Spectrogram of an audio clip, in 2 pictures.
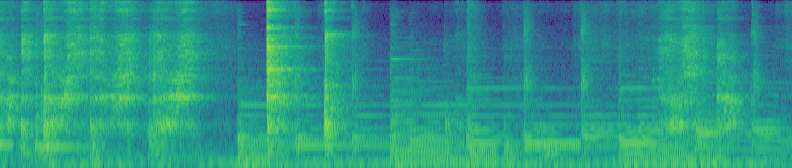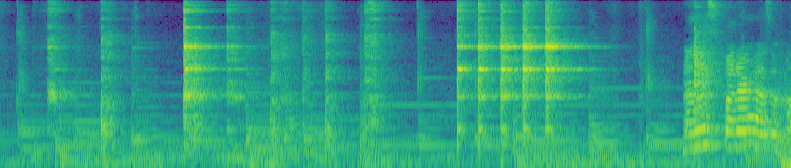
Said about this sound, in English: So now I'm going to stir up this mixture.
